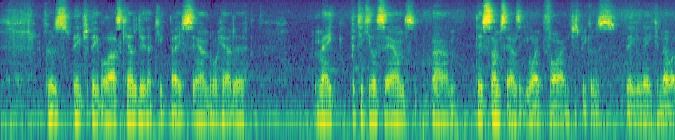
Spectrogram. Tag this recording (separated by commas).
Speech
